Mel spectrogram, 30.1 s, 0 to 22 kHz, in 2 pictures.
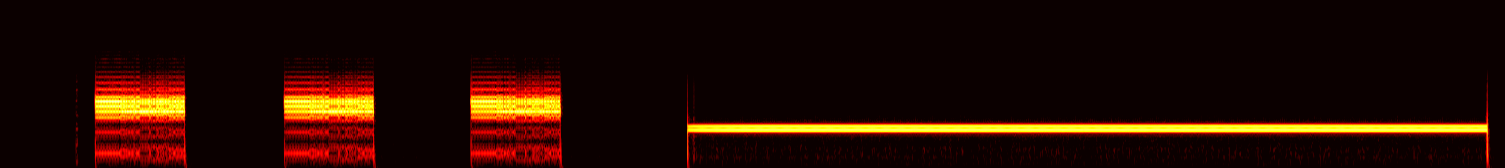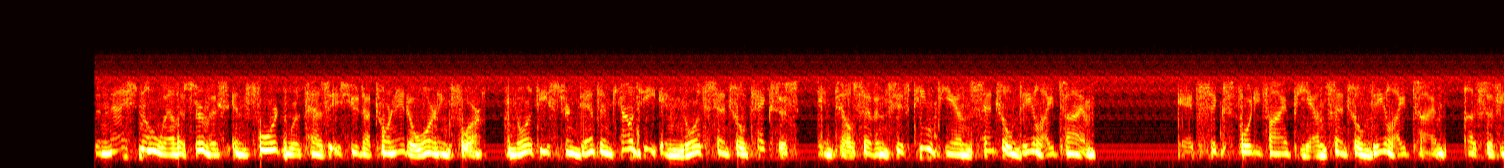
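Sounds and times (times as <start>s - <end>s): harsh digital data bursts: 16.1s - 30.0s.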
